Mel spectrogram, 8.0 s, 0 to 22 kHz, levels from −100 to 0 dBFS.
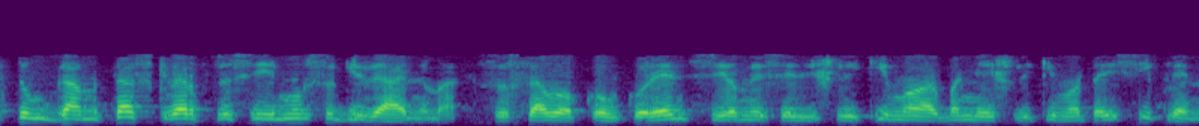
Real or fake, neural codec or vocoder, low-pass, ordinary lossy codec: fake; codec, 16 kHz, 16 kbps, FreqCodec, larger model; 3.6 kHz; MP3, 32 kbps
